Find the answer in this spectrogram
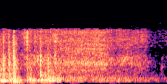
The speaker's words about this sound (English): Mama, thunder. Is it the cannon? Yes, ma'am.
